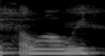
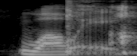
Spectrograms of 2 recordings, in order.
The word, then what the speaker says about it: Huawei: How do you say Hawaii? Huawei. Huawei. I had to pull but a out Hawaii the phone might be a thing, you know?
